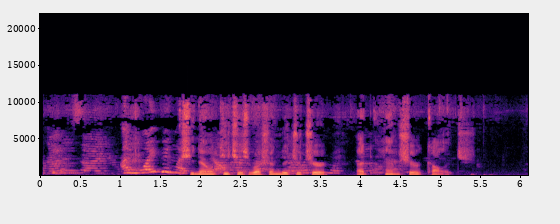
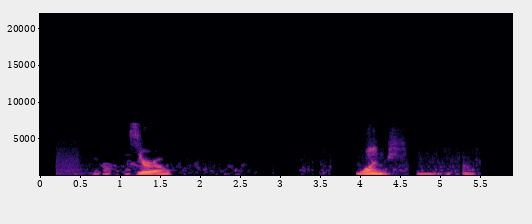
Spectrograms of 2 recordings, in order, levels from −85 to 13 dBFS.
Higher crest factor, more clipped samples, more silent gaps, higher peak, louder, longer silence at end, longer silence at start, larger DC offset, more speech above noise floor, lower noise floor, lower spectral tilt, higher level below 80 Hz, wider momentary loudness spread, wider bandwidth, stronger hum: about the same, 20 dB vs 22 dB; neither; second, none vs 2.72-3.24 s, 3.42-3.48 s, 3.64-3.95 s, 4.62-4.70 s; first, 0 dBFS vs -4 dBFS; first, -18 LUFS vs -21 LUFS; first, 0.7 s vs 0.45 s; second, 0.05 s vs 0.65 s; neither; second, 37 dB vs 42 dB; second, -55 dBFS vs -63 dBFS; second, -4 dB/octave vs -6.5 dB/octave; first, -38 dBFS vs -68 dBFS; second, 14 LU vs 23 LU; first, 11.5 kHz vs 7.2 kHz; neither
